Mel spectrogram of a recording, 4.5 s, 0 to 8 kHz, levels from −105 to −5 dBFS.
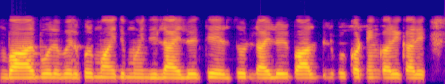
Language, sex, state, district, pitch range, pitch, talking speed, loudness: Garhwali, male, Uttarakhand, Uttarkashi, 125-130 Hz, 125 Hz, 215 wpm, -19 LUFS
